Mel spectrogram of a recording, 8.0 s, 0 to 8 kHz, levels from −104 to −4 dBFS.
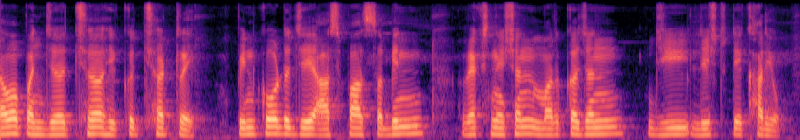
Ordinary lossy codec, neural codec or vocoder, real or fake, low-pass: none; none; real; 7.2 kHz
